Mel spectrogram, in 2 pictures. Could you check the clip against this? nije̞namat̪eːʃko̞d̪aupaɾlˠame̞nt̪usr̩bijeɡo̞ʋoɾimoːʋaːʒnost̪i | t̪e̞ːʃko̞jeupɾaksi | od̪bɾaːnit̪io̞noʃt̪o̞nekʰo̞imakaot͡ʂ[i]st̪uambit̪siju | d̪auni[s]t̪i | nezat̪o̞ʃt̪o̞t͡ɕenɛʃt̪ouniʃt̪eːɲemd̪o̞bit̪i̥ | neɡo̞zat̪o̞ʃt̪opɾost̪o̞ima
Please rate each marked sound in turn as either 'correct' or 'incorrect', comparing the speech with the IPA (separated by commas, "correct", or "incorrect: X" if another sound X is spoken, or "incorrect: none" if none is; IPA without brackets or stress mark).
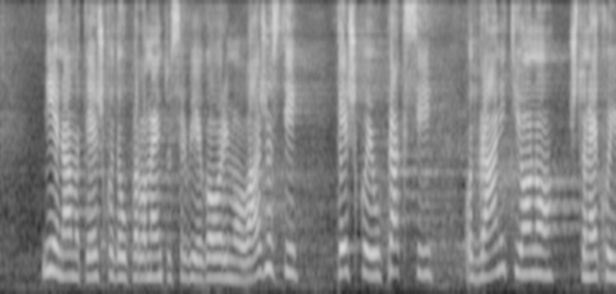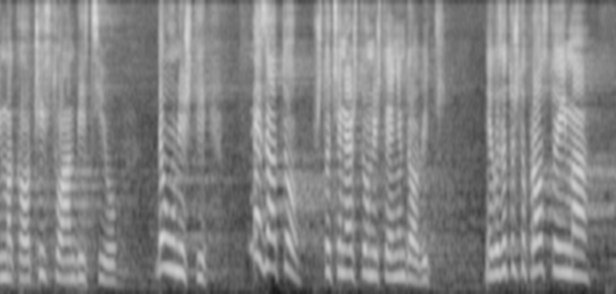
correct, incorrect: ʃ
